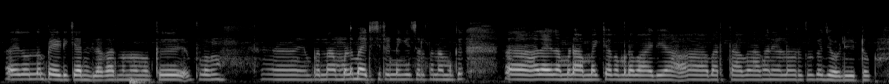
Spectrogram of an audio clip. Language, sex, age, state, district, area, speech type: Malayalam, female, 18-30, Kerala, Kozhikode, rural, spontaneous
